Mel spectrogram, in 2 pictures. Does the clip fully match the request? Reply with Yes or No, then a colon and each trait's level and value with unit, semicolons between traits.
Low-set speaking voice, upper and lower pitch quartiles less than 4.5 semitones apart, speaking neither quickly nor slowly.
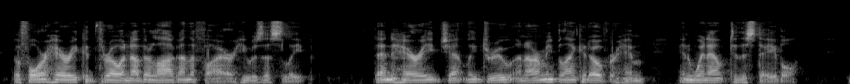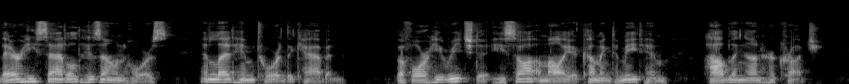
Yes: low, 100 Hz; average, 2.9 semitones; average, 190 wpm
